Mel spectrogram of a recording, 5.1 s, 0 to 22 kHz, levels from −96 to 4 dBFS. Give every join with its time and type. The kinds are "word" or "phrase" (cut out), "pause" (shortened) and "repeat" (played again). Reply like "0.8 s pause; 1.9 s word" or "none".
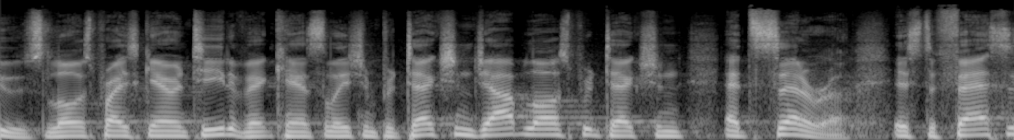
3.6 s pause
